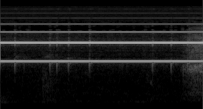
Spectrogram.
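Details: Refrigerator that won't run, unplugged, start relay removed and tested with multimeter: steady high-pitched continuity tone across relay terminals; relay appears to be working.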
